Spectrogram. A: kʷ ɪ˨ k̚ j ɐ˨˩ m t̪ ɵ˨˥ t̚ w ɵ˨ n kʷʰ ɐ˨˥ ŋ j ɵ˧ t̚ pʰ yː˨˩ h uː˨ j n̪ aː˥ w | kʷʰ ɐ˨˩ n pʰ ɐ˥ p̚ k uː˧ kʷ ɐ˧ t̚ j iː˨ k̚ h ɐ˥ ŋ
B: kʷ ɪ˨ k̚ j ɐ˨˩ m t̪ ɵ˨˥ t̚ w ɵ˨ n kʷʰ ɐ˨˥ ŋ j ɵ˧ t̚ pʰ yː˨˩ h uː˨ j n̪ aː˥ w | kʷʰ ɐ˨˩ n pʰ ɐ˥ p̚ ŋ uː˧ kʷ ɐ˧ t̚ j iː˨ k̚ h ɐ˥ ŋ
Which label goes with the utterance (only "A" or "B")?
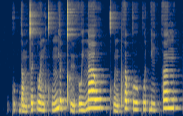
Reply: A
